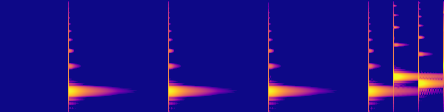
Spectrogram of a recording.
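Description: Electronic chime sting: four short blips at the same pitch, a second apart, then a quick run of three higher chime notes near the end, the last ringing on.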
